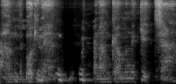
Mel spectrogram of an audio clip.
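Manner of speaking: monster-under-the-bed voice. Joking that a background noise sounded like the Boogeyman: Boogeyman voice. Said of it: "I thought that was the boogeyman".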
